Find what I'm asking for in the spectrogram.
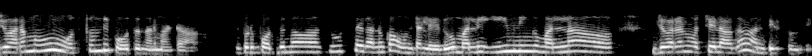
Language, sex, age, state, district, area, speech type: Telugu, female, 30-45, Andhra Pradesh, Krishna, urban, conversation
